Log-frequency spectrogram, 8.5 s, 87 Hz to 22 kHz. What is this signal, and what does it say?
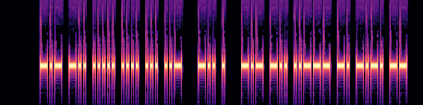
Morse code, heard as a keyed tone, about 25 wpm, 700 Hz. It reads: KD5HSU DE KD2NCM
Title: USA Callsign DE Callsign - 6 Characters - 25wpm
